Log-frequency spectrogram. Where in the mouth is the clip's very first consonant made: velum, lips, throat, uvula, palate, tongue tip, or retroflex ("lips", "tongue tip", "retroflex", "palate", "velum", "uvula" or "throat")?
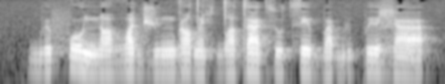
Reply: lips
